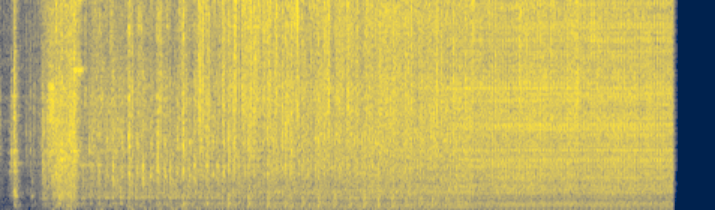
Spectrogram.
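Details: Revived lawnmower after new spark plug, air filter, fresh oil and gasoline, first start: catches on first pull and settles into even, steady run with no misses or knocks; running healthy.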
